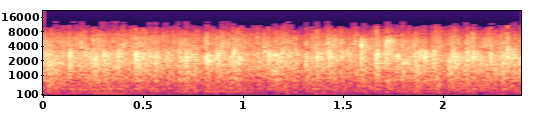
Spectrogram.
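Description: Steady audience applause, many hands clapping in a dense, continuous wash of sound at an even, fairly loud level throughout, with no one speaking.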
